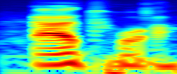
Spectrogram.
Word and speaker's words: ATWA: The song ATWA, I don't know how you pronounce it. Atwa.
